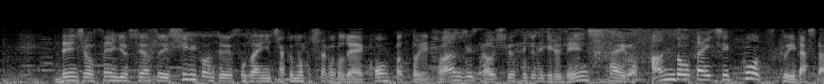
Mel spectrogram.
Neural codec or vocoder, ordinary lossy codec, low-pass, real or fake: codec, 44.1 kHz, 3.4 kbps, Pupu-Codec; none; 5.4 kHz; fake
